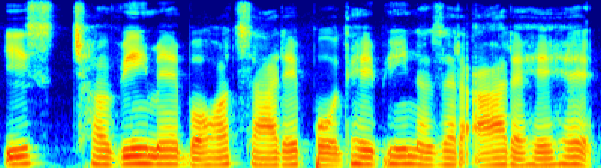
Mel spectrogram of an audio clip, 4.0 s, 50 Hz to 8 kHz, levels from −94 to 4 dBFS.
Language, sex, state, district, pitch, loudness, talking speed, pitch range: Hindi, male, Assam, Kamrup Metropolitan, 120 Hz, -16 LUFS, 165 wpm, 115-130 Hz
